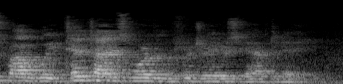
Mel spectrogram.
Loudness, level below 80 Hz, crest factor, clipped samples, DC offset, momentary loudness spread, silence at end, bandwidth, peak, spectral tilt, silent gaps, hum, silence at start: -24 LUFS; -48 dBFS; 18 dB; under 0.1%; under 0.1%; 11 LU; 0 s; 12 kHz; -6 dBFS; -6.5 dB/octave; none; none; 0 s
